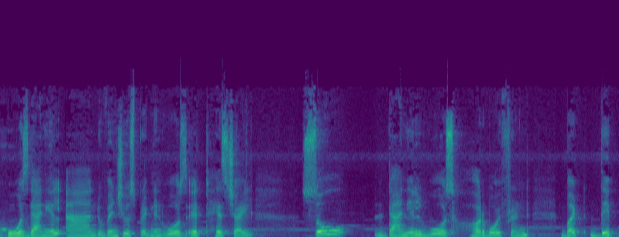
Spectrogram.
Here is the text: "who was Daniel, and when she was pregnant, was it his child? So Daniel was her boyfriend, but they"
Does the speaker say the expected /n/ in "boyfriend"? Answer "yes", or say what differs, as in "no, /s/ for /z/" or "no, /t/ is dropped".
yes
